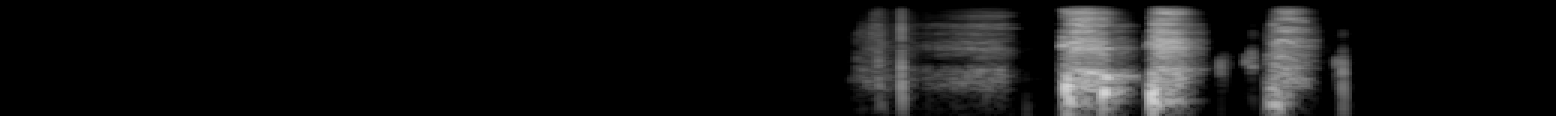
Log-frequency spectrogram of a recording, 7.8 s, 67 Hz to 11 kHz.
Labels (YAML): expert_labels:
- quality: good
  cough_type: dry
  dyspnea: false
  wheezing: false
  stridor: false
  choking: false
  congestion: false
  nothing: true
  diagnosis: healthy cough
  severity: pseudocough/healthy cough
age: 20
gender: male
respiratory_condition: true
fever_muscle_pain: true
status: COVID-19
